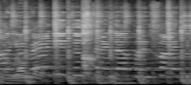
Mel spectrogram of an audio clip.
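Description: A dub-reggae track playing, with a low, heavy, rumbling bass, quick even hi-hat-like percussion ticks and a pitched vocal line that glides up and down over the beat.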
